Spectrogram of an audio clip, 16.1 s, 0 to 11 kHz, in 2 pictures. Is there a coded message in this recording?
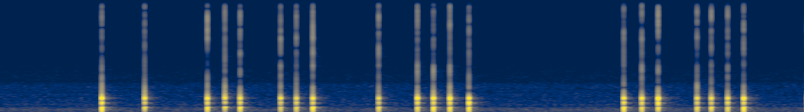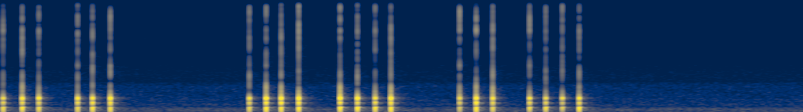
Yes: tap code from 1.0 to 13.9 s, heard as taps on a table, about 6 knocks a second. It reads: AND ON TO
